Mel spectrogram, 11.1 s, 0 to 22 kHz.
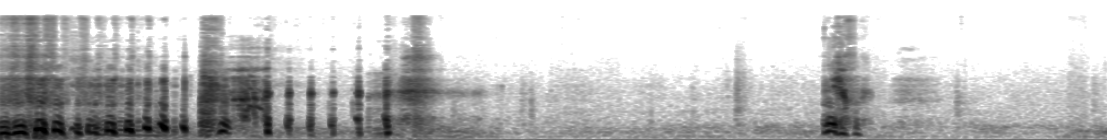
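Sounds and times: person laughing: 0:00.0 - 0:04.4
breathy inhale: 0:03.8 - 0:04.9, 0:08.9 - 0:09.5.

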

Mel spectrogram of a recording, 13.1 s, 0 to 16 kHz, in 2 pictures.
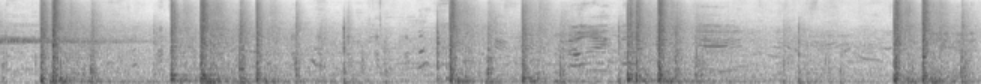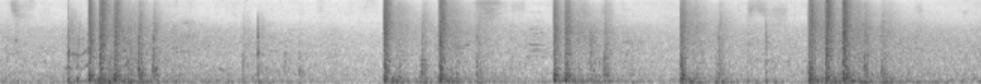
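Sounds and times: firework shells bursting: 0:00.0 - 0:04.6.

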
